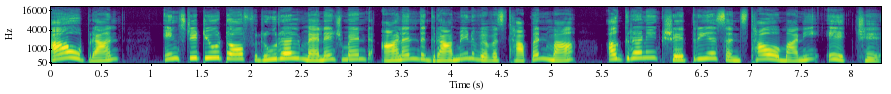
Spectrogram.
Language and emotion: Gujarati, neutral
